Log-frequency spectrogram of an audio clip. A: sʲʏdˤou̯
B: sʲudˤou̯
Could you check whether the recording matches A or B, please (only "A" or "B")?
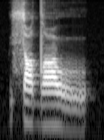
B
